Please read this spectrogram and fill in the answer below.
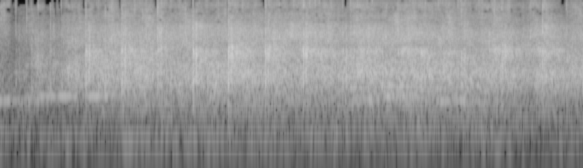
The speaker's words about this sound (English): You're busy clapping.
